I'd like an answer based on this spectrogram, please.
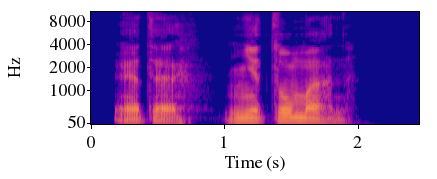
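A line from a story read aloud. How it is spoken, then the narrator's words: Through gritted teeth. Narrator (Russian): сказал Турнин сквозь зубы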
